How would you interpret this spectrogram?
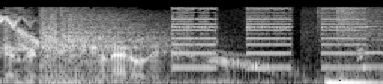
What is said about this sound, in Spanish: Sí, sonó el despertador.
